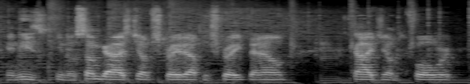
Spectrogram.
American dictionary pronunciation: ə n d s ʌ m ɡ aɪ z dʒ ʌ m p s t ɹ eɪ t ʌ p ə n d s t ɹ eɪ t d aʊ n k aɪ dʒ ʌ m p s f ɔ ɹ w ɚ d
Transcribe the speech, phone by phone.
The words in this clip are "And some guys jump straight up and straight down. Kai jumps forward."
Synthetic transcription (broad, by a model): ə n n s ʌ m ɡ aɪ z dʒ ʌ m p s t ɹ eɪ t ʌ p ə n s t ɹ eɪ t d aʊ n k aɪ dʒ ʌ m p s f ɔ ɹ w ɚ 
